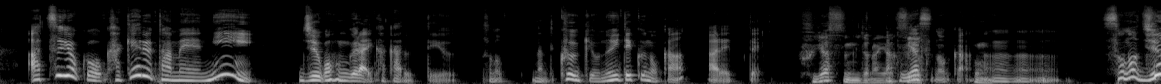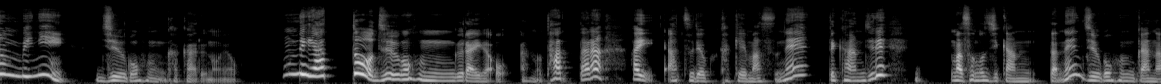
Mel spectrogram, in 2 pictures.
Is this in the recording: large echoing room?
no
